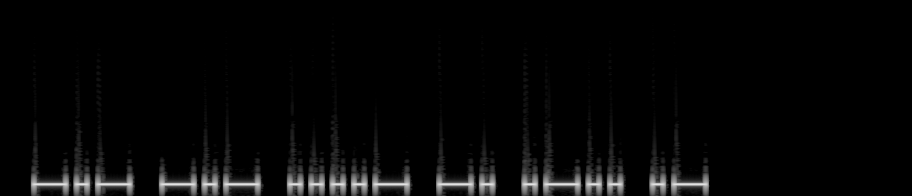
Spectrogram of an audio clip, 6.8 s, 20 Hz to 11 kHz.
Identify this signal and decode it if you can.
Morse code, heard as a keyed tone, about 15 wpm, 700 Hz. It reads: KK4NLA
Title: USA Callsign DE Callsign - 6 Characters - 15wpm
